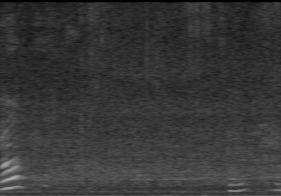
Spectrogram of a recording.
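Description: A young woman's voice: a short squeal rising sharply in pitch right at the start, then a brief hum near the end.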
